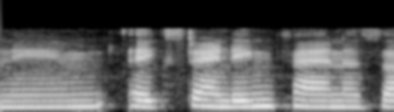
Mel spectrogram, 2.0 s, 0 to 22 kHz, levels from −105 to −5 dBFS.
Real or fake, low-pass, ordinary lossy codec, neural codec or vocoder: real; 7.2 kHz; none; none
